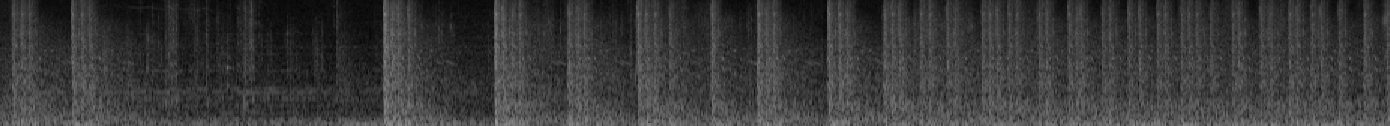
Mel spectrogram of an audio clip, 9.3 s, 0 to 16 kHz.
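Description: The H115 fluctuator, a gun in a Call of Duty custom zombies map, fires in dense rapid bursts, loud and nearly continuous, with sharp repeated shots across the whole stretch.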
